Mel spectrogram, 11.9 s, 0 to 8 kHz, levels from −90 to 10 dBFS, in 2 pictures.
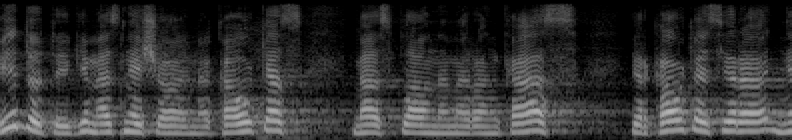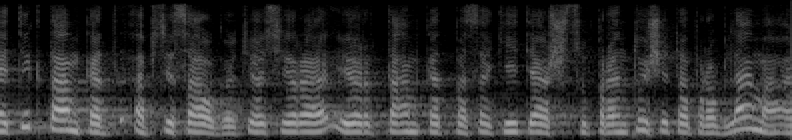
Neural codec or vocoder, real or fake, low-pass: none; real; 7.2 kHz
